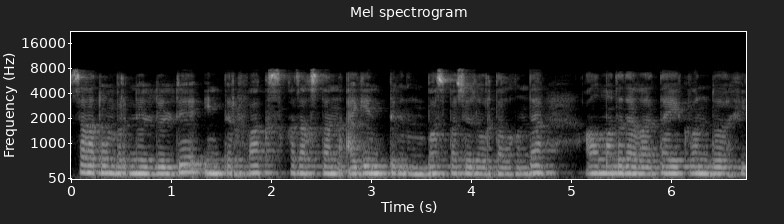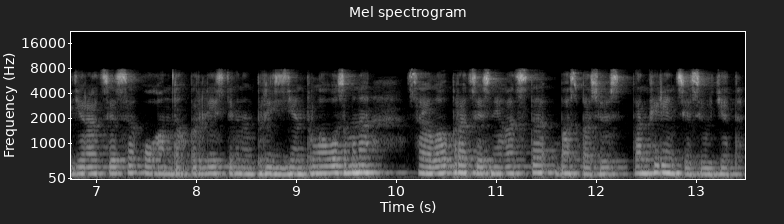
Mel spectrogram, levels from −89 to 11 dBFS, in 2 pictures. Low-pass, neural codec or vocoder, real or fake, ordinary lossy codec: none; none; real; none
